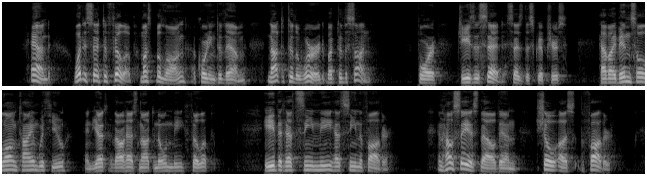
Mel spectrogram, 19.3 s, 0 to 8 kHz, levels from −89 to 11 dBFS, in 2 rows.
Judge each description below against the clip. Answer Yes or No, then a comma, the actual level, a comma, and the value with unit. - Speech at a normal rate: Yes, average, 185 wpm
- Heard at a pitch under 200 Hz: Yes, medium, 140 Hz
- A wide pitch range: No, average, 4.2 semitones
